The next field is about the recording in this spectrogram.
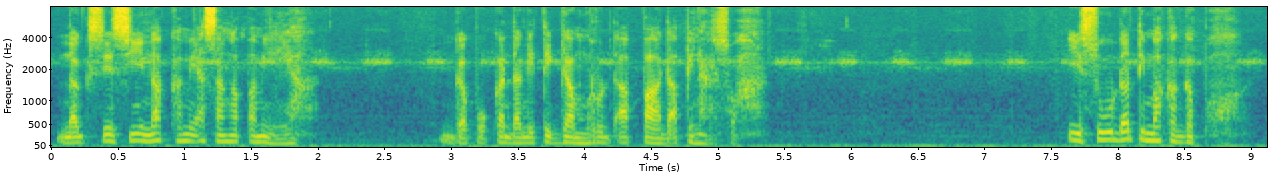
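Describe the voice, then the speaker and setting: A man's voice: mid-range voice, animated, moderate pace, pauses often, slight background noise, close to an everyday voice. Aggrieved, vengeful young man played by an actor. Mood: brooding. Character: aggrieved young man bent on avenging his family. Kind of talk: Filipino radio drama acting.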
